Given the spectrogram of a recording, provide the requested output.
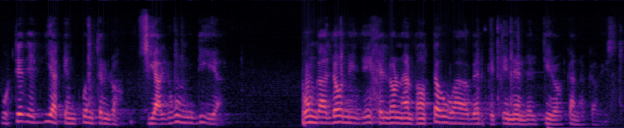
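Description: A man with an Argentine Spanish accent giving halting testimony, repeating and restarting as he retells events, in an archive recording. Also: on the high side, darkish tone, slight background noise. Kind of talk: recounting testimony. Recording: archive recording in an echoey hall.

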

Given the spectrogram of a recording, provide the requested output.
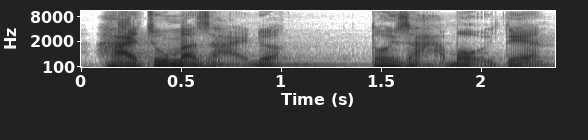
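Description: A man voicing a gruff, newly rich middle-aged man in a ghost story, speaking low and slow. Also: big pitch swings, exaggerated voice.

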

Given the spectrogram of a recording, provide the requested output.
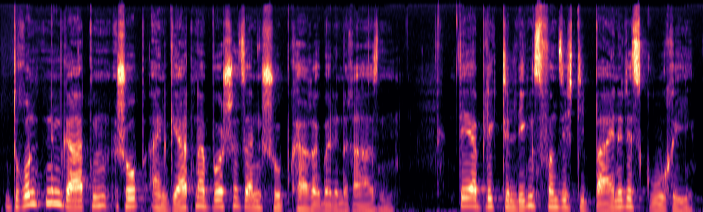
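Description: A man reading a children's book aloud in a measured, expressive storytelling manner. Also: mid-range voice.

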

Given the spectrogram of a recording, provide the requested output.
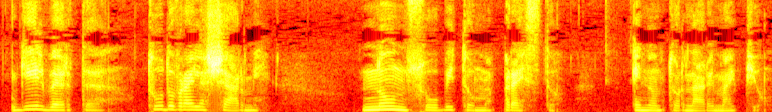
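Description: A woman's voice: mid-range voice, measured pace, sharp tone, no room sound. A woman reading aloud as a composed but torn young woman, firm and earnest. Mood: resolute. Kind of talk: audiobook reading.

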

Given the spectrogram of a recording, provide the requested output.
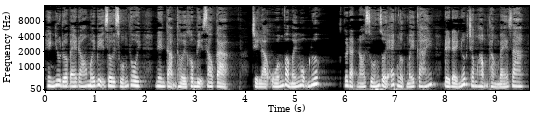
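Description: A woman narrating a first-person audiobook story in a steady storytelling manner. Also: lowish voice, brisk, breathy edge.

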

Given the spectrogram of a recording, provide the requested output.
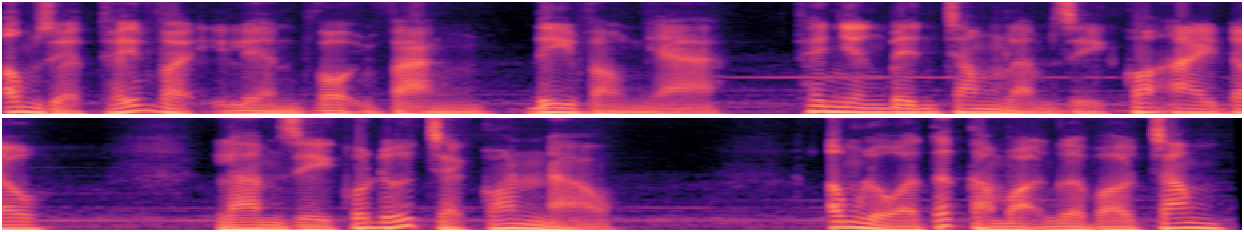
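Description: A man with a fairly low voice narrates a ghost story. His pitch rises and falls expressively as he tells it, and faint music plays underneath. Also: big pitch swings, moderate pace, warm tone. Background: faint background music.

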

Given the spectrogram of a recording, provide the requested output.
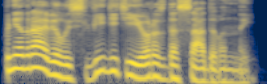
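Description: A man's voice: mid-range voice, sing-song, normal speed, darkish tone, no echo. A man reading a first-person novel aloud in a tense, emotive voice on a close studio mic. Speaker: audiobook reader. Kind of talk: first-person audiobook narration.

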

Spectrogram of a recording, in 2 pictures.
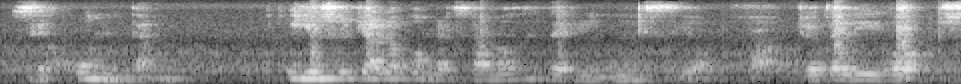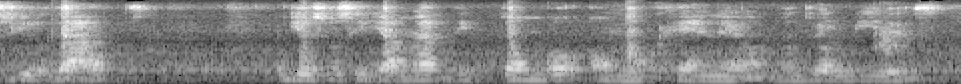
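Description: A woman's voice: on the low side, fairly even intonation, unhurried, far from the mic. Woman teacher explaining grammar from afar. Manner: patient, repeats key terms for students. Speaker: Spanish language teacher. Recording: echoey room picked up from afar with television noise.

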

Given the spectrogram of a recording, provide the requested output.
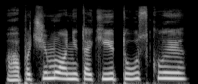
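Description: A woman's voice: high voice, little pitch movement, normal speed, darkish tone, smooth, no room sound, clean studio sound, voice pushed up, lightly acted. A woman voicing a pushy, quarrelsome middle-aged housekeeper who fires off indignant questions in an audiobook. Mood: curious.

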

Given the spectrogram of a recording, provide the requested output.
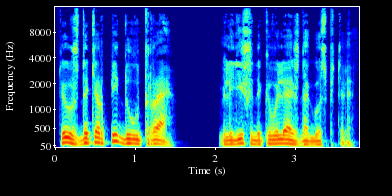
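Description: A man voicing a calm young male lieutenant, level and commanding with a wry edge. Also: low-pitched, brisk, husky, no room sound, clean studio sound.

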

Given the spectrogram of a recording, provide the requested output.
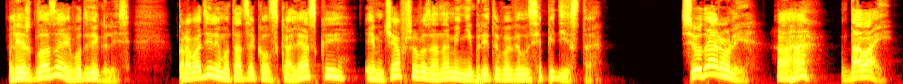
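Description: A man's voice: mid-range voice, dark tone, dry recording, clean studio sound. A man giving wry, slangy first-person audiobook narration.

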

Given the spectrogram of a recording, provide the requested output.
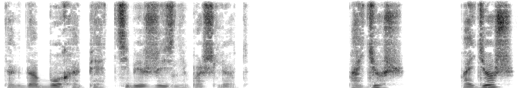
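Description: A man's voice: mid-range voice, slow pace, slightly rough, no echo, studio quality, voice pushed up, full character voice. A man voicing a fervent young woman who pleads urgently in a raised, imploring voice, within a dramatic novel reading.

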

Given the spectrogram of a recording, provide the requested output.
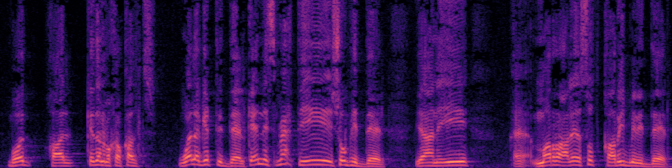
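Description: A man with an Egyptian Arabic accent teaching Quran recitation, speaking in a relaxed colloquial way and drawing out letters slowly to demonstrate them. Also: a little high, husky. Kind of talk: tajweed lesson.

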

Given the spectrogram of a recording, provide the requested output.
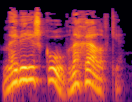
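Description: A man's voice: fairly high pitch, sing-song, moderate pace, darkish tone, breathy edge, voice pushed up, exaggerated voice. A man voicing a brusque, mocking young airship crewman in an audiobook. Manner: curt, mocking. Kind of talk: audiobook character voice.

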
